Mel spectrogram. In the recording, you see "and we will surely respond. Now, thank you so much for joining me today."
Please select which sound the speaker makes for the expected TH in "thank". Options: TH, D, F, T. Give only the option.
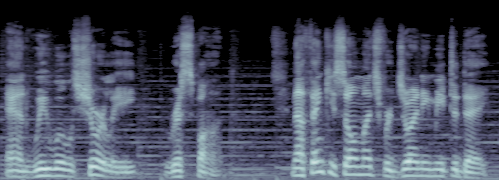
TH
